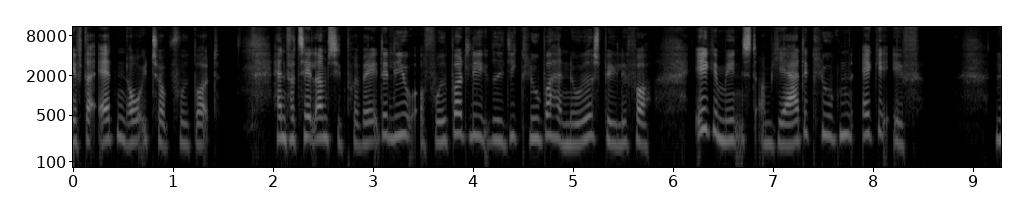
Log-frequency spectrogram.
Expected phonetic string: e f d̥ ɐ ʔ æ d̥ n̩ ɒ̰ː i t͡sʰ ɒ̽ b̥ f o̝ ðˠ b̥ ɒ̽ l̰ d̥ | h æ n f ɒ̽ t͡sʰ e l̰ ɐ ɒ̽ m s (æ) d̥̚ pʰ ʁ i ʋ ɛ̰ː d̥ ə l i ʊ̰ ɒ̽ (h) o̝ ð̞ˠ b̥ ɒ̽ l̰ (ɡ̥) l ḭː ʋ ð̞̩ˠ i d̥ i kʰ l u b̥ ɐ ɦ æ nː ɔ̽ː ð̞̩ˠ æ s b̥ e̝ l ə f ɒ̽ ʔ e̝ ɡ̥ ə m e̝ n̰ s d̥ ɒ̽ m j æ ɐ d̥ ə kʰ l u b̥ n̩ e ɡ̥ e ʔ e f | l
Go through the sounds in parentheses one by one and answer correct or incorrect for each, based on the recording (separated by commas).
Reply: incorrect, incorrect, incorrect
